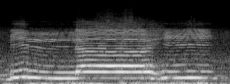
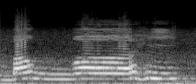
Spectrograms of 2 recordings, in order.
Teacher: ba berbaris bawah, jadi bacaan kita harus nipis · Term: bacaan nipis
